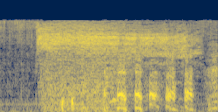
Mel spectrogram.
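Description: A loud, sudden hiss of water hitting a hot wok, sizzling steadily with bubbling pops and a faint voice underneath.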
